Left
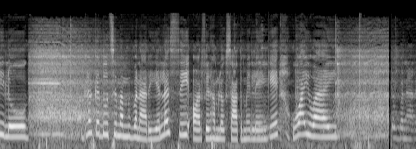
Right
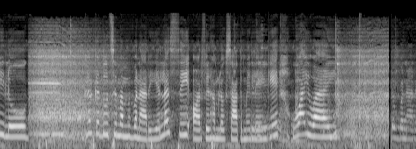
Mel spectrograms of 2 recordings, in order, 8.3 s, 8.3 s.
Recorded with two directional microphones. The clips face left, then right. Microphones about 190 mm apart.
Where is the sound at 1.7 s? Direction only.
60° left (ahead or behind).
